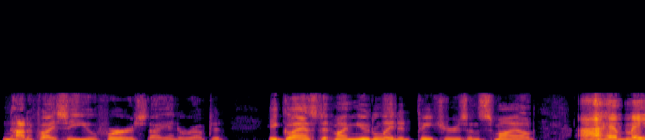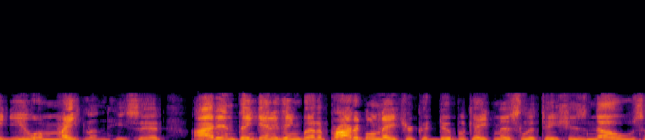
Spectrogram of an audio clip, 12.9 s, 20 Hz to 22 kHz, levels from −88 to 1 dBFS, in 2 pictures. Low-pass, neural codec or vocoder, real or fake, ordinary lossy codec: 7.2 kHz; none; real; AAC, 32 kbps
